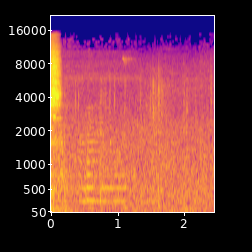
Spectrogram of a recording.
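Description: Faint buzz of a flying insect for under a second, low in level over quiet background ambience.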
